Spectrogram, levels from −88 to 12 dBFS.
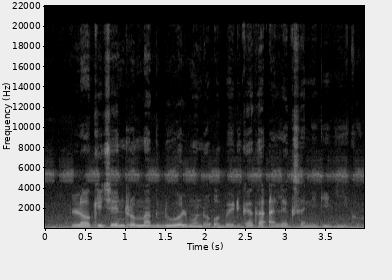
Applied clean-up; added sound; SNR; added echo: none; Cricket; 5 dB; none.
